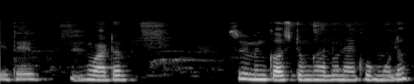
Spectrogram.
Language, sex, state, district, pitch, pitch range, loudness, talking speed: Marathi, female, Maharashtra, Nagpur, 220 Hz, 210-250 Hz, -23 LUFS, 115 wpm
